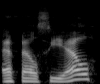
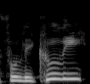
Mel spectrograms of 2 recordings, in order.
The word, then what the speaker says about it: FLCL: never heard it pronounced you probably know it as flcl or fly coie or Foody depending on how you're familiar with it um so like if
